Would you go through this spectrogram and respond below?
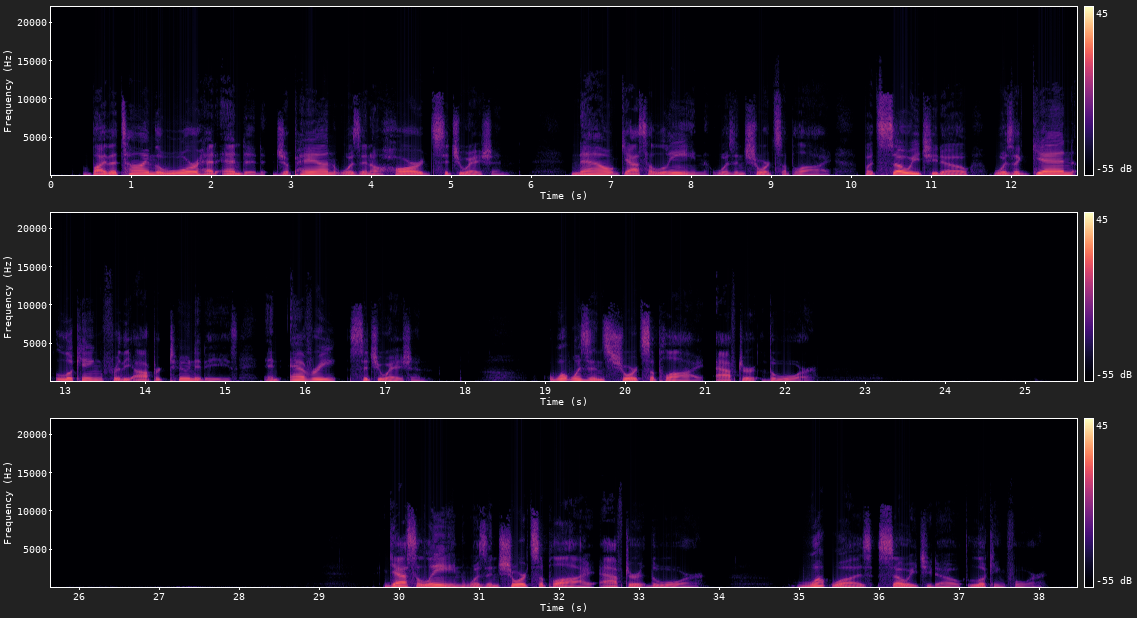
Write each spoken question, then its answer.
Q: What was in short supply after the war?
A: Gasoline was in short supply after the war.

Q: What was Soichiro looking for?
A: Soichiro was looking for opportunities.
